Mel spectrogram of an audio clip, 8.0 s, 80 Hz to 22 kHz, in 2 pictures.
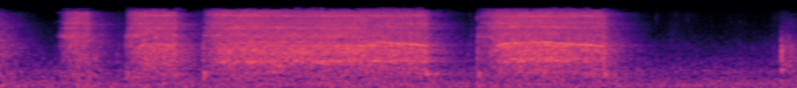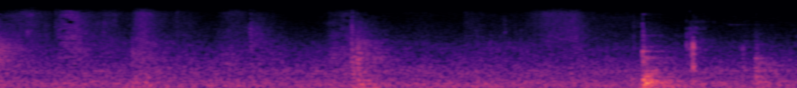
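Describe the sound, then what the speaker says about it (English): Power drill whirring in short bursts while backing screws out of the case of a 10kWh lithium-polymer battery pack, two long close runs then small clicks and handling knocks, no talk. "So we have to open up some screws."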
